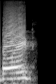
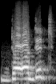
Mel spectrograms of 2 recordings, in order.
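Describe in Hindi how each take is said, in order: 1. इस नाम को 'Doyt' बोला जाता है। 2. इस नाम को 'Dodet' बोला जाता है। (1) "डॉयट इज द करेक्ट प्रोनाउंसिएशन" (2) "डॉडेट भी पढ़ते हैं"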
